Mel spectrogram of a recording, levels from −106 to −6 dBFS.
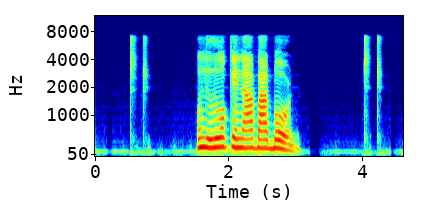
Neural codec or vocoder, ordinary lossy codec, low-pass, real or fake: codec, 16 kHz, 0.5 kbps, FunCodec, trained on LibriTTS, 25 frames a second; MP3, 96 kbps; 7.2 kHz; fake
